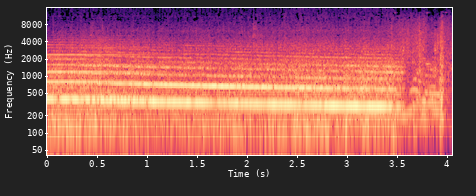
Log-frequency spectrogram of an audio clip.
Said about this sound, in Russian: Отсюда ходят эвакуационные поезда. На вокзале раздаются звуки воздушной тревоги.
